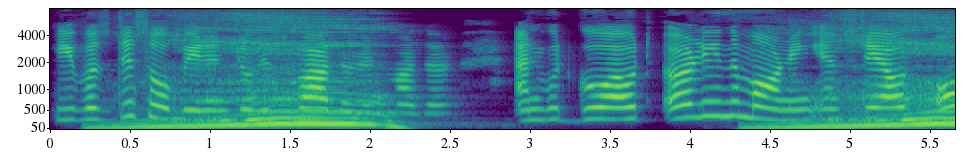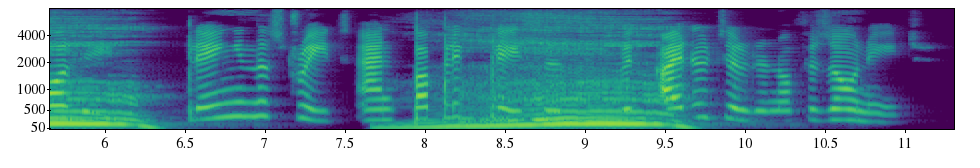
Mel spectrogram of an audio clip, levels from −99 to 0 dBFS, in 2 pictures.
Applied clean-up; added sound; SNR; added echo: classical method log-MMSE.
